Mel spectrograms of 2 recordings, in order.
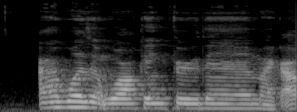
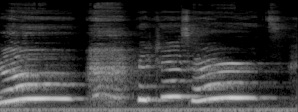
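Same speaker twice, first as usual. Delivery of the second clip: much higher, louder, slow crying wail; reenacted crying; 9 dB louder, much slower than usual. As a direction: relive the sob, voice cracking high. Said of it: "I was crying so hard".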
